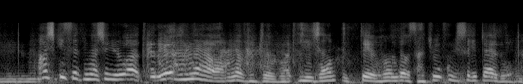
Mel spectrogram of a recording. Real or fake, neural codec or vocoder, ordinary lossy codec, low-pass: fake; codec, 16 kHz, 1 kbps, FreqCodec, smaller model; none; 7.2 kHz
